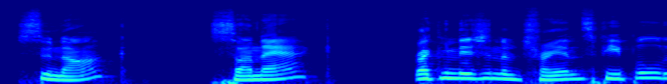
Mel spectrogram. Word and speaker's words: Sunak: ain't happy what are you Scottish or something Sonic is that how you pronounce that guy's name sunak sunak recognition of trans people is driven at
